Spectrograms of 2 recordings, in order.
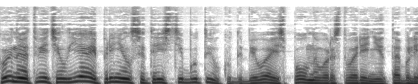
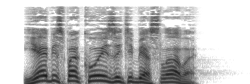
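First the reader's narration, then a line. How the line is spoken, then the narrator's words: Snorting. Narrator (Russian): хмыкнул Николай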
